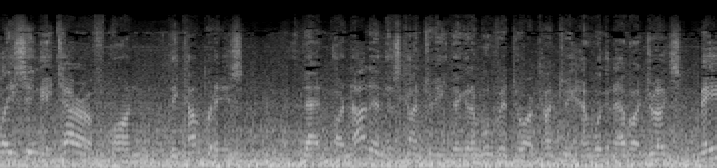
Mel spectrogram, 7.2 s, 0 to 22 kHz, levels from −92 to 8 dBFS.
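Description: No technical faults are audible anywhere in the audio.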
